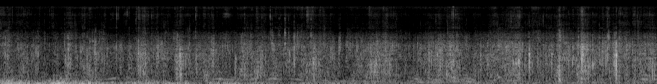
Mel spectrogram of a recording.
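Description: A group of people walking on gravel: many crunching footsteps with indistinct chatter from several voices.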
